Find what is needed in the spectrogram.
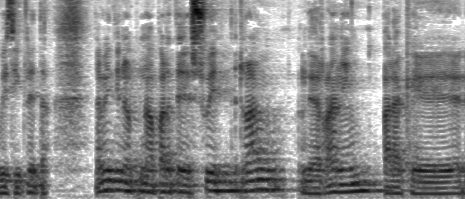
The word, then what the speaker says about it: Zwift: Si esto de la pronunciación no te queda muy claro, te lo deletreo: Z-W-I-F-T, Swift o Swift.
